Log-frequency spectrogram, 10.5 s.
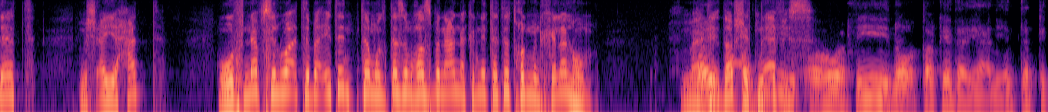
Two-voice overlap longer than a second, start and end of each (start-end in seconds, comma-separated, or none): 6.9-8.1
